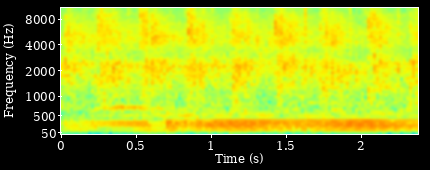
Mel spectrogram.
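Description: An audience applauds, many hands clapping in a dense, steady wash throughout, with sustained low musical tones, like held keyboard chords, sounding underneath.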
